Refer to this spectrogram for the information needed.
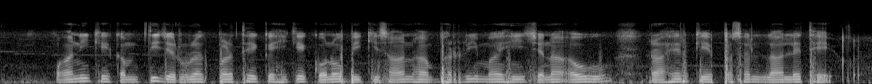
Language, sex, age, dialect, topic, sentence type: Chhattisgarhi, male, 18-24, Western/Budati/Khatahi, agriculture, statement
